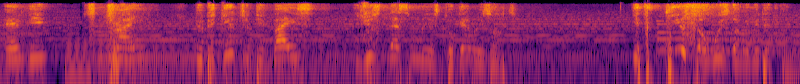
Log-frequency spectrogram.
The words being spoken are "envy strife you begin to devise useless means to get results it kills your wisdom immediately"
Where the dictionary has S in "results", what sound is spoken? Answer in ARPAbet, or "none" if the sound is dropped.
none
